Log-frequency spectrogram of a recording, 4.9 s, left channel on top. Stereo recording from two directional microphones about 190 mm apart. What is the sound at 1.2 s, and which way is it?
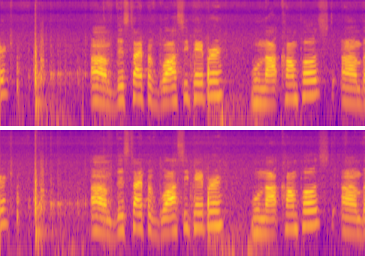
Speech, 55° left (ahead or behind).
